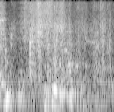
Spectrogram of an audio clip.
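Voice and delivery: breathy laugh held behind a hand; stifled laugh. Acted. Lionel laughs at Harry's doctor, stifled laugh. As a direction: laugh you try to hide.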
